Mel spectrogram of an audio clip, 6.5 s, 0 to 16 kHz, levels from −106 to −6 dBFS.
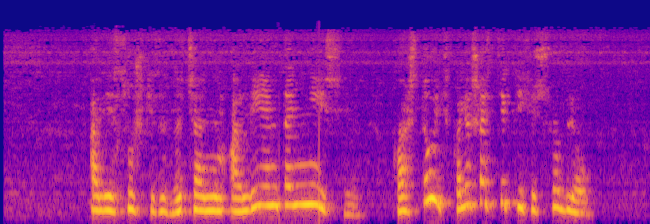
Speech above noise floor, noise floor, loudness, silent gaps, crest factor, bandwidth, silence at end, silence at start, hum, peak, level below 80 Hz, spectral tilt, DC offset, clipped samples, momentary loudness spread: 34 dB; -56 dBFS; -23 LUFS; none; 14 dB; 9.6 kHz; 0.6 s; 0.9 s; none; -8 dBFS; -68 dBFS; -6 dB/octave; under 0.1%; under 0.1%; 9 LU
